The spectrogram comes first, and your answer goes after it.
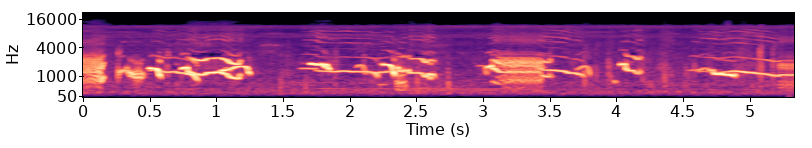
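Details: Whining puppies give wobbling, high-pitched cries that warble up and down in pitch, in three or four bursts separated by short pauses.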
